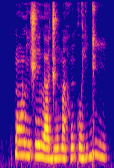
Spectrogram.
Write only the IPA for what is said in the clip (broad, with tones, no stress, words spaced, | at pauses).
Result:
k͡pɔ̃˦lĩ˧ʃe˧la˨ d͡ʒũ˨mã˨ hũ˨ko˨ji˨˦ ɡi˦˨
